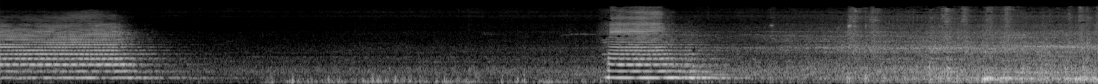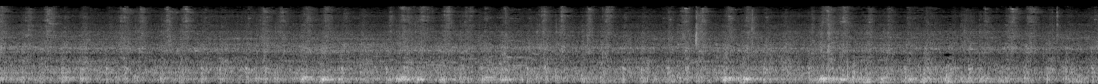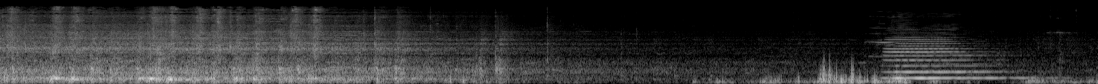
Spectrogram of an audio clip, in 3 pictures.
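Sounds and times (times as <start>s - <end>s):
train horn blast: 0.0s - 2.1s, 6.0s - 7.4s, 30.6s - 32.4s
train rumbling past: 0.0s - 32.9s
wheels clicking over rail joints: 7.6s - 28.5s.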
